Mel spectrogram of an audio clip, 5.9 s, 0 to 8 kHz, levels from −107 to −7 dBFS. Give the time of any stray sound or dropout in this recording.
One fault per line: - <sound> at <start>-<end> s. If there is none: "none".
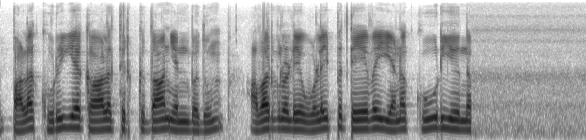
none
